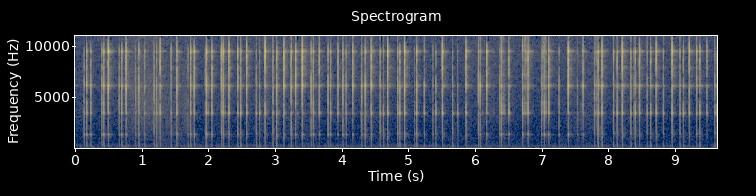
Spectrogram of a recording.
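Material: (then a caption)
Glass. Fingertips and nails tap and scratch the side and rim of a lit candle in a round glass jar filled with wax. Dozens of quick, bright glassy clicks and clinks come in a steady stream, each dying away almost at once over a faint, quiet scratching, with very little low end.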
